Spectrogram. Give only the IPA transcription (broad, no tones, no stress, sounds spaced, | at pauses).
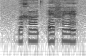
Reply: ɡ͡b ɐ x ɐ̃ː t͡sʼ ɛ f ɛ̃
